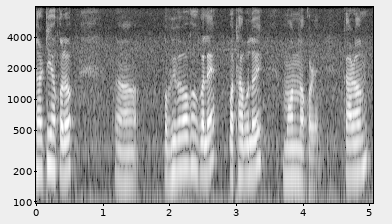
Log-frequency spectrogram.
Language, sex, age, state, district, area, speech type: Assamese, male, 18-30, Assam, Nagaon, rural, spontaneous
